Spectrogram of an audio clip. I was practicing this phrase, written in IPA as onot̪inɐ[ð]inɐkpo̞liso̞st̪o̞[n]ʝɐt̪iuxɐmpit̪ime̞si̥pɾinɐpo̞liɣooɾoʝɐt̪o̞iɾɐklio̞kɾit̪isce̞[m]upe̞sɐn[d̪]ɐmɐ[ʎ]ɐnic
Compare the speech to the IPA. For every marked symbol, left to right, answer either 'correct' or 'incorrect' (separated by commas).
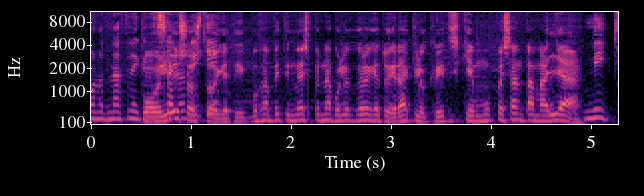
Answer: incorrect, incorrect, correct, incorrect, correct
